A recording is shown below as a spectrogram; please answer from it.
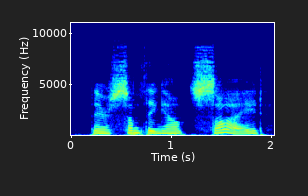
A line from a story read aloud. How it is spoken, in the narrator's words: Jennifer said in a small voice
